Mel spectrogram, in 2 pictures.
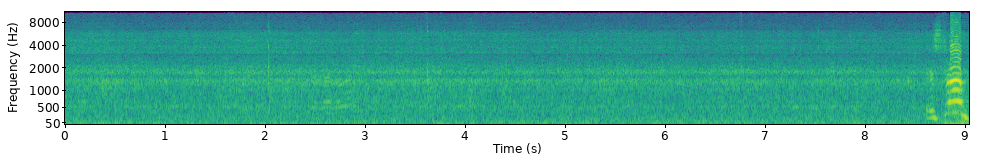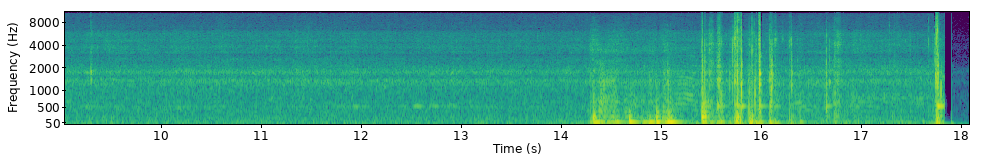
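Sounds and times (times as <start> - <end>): river rushing: 0.0 - 17.8
loud knocks and thumps: 14.3 - 16.5.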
